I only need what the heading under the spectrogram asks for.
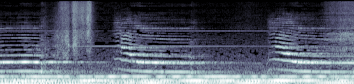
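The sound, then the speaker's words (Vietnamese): A cat in a small village at night wails mournfully, giving a few drawn-out meows whose pitch sags downward, over a steady low drone. “Lúc này mơ hồ có tiếng con mèo, nó kêu lên thê thiết, vọng đi khắp cả thôn nhỏ.”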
